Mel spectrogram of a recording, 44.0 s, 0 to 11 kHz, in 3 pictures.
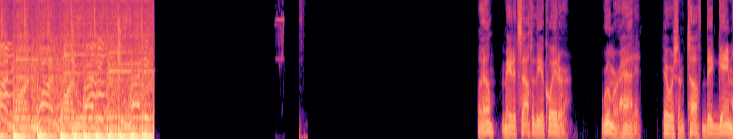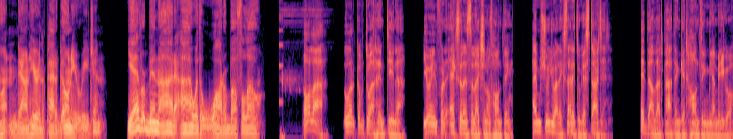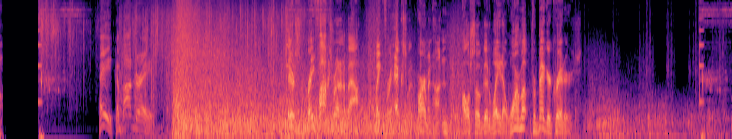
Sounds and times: Speech: 9.6s - 11.4s, 12.0s - 20.0s, 20.7s - 26.9s, 27.5s - 29.4s, 31.3s - 32.4s, 35.0s - 40.9s.

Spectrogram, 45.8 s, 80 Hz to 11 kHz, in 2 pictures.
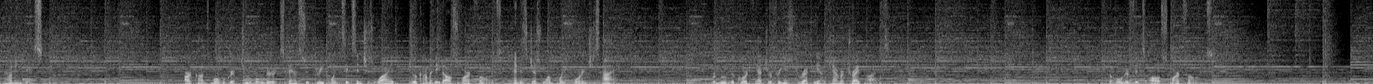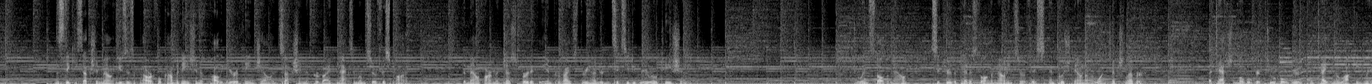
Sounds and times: Speech: 0.0s - 0.7s, 3.1s - 10.3s, 11.9s - 14.8s, 18.5s - 20.3s, 23.8s - 29.8s, 30.6s - 34.5s, 37.1s - 42.0s, 43.0s - 45.7s
Music: 0.0s - 45.7s.

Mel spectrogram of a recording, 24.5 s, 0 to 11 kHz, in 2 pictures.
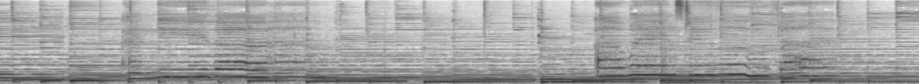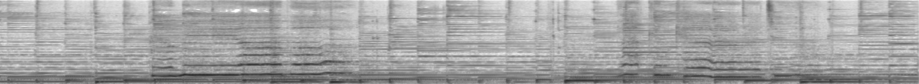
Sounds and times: Music: 0.0s - 24.5s.

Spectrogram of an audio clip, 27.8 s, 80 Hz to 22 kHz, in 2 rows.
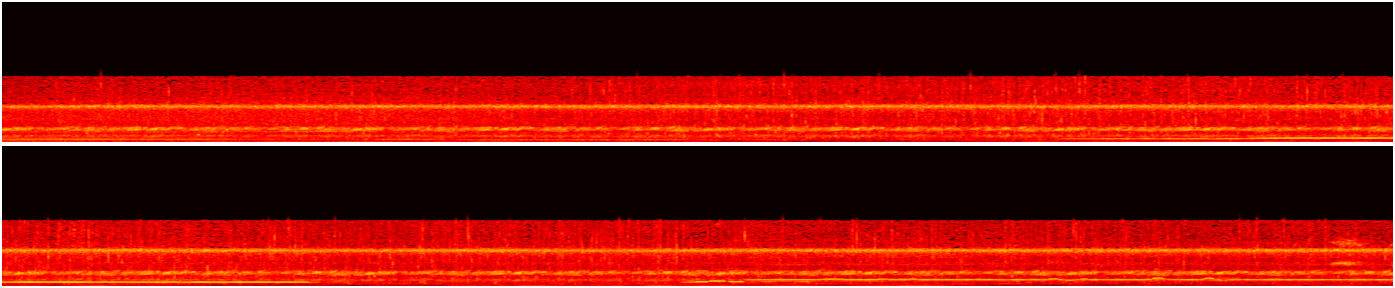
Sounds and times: Croak: 0.0s - 27.8s.

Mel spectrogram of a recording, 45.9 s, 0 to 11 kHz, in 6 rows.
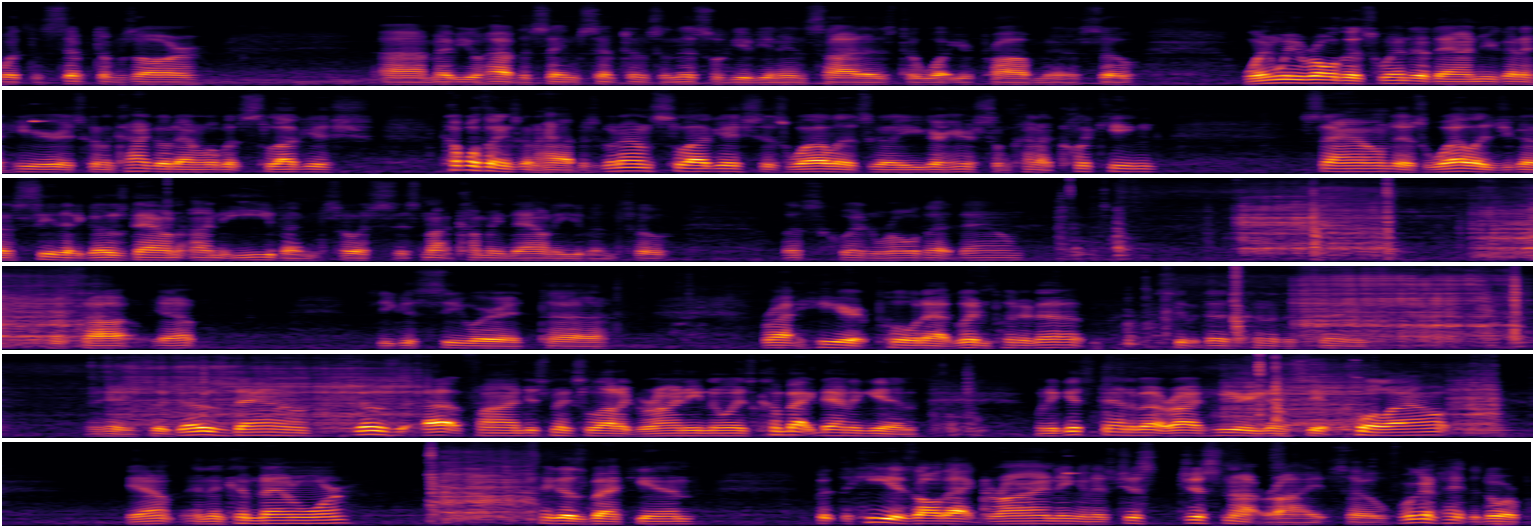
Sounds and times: Speech: 0.0s - 1.0s, 1.9s - 13.4s, 14.2s - 20.5s, 23.2s - 24.0s, 24.8s - 26.0s, 26.8s - 29.8s, 31.0s - 35.2s, 35.8s - 37.9s, 38.9s - 40.1s, 41.0s - 45.9s.

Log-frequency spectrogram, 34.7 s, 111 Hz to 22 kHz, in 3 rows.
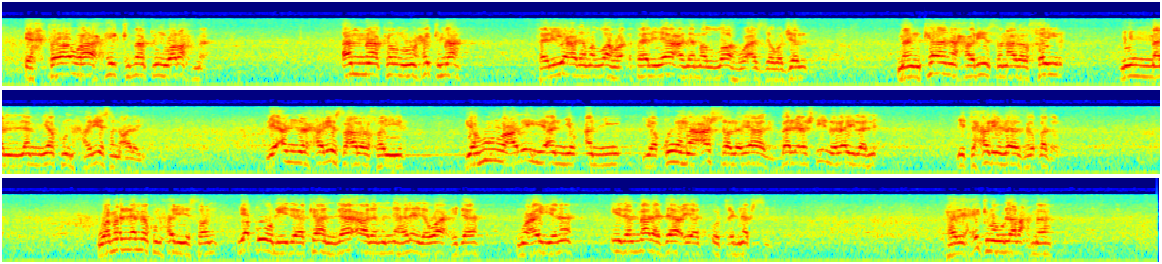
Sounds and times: Speech: 0.2s - 2.2s, 3.4s - 4.8s, 5.4s - 8.2s, 9.0s - 13.1s, 14.2s - 20.4s, 21.2s - 22.2s, 24.1s - 31.0s, 32.6s - 33.8s.

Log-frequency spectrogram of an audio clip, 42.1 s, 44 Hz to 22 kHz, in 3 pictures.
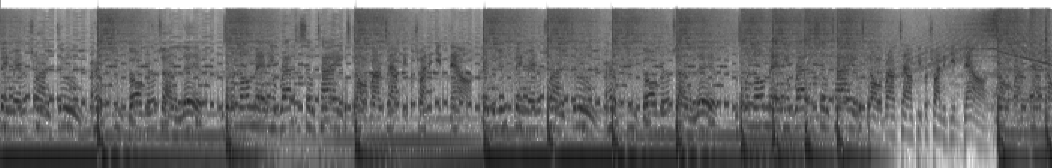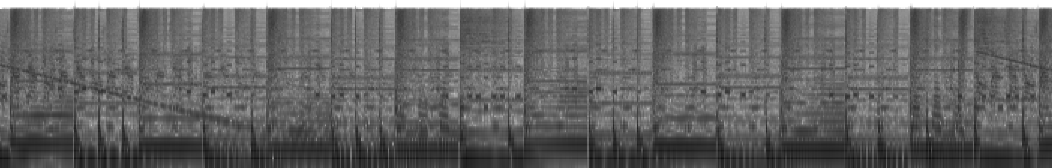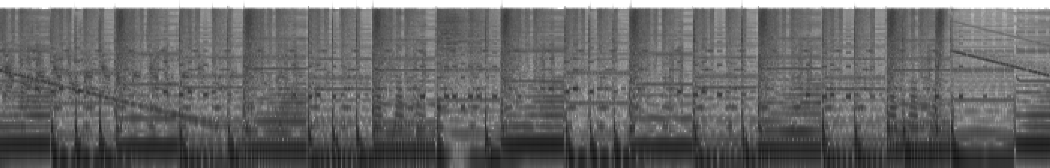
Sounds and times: Dubstep: 0.0s - 42.0s.

